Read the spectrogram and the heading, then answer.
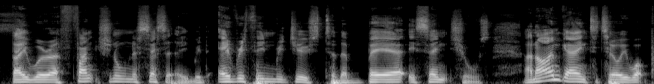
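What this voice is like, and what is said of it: Usual voice. Nothing is said of it.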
